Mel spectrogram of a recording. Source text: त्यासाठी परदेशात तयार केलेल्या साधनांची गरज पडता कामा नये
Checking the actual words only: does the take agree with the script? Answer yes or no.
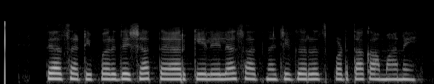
yes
